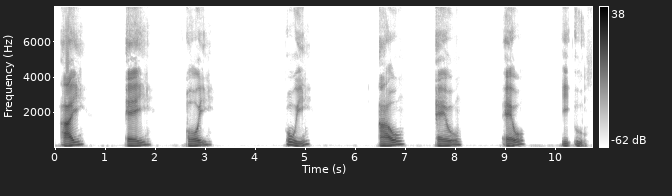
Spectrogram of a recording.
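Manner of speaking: ai, ei, oi, ui, au, eu, eu y u recited one by one with pauses; slow drill of the diphthong sounds; reciting diphthongs. Shown as a demonstration. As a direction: list each Greek diphthong slowly, teacher-style. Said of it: "estos son los ocho diptongos".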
